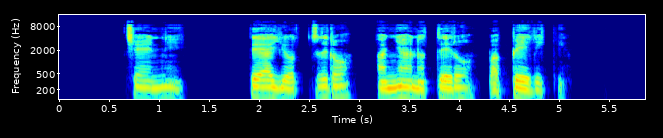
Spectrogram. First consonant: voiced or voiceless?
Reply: voiceless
